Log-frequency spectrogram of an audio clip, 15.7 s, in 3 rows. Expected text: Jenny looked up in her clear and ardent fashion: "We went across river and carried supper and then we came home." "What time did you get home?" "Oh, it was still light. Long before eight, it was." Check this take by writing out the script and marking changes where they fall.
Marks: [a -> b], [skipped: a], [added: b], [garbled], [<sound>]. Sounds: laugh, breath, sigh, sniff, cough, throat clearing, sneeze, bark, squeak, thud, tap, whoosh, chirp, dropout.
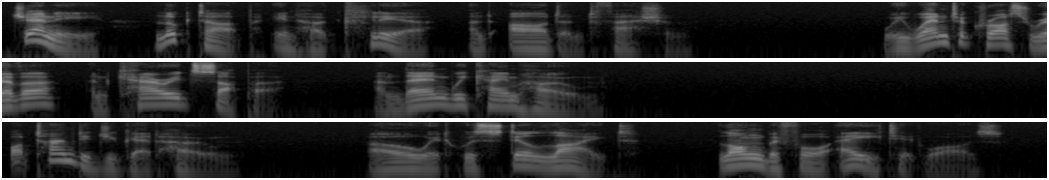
Jenny looked up in her clear and ardent fashion: "We went across river and carried supper and then we came home." "What time did you get home?" "Oh, it was still light. Long before eight, it was."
